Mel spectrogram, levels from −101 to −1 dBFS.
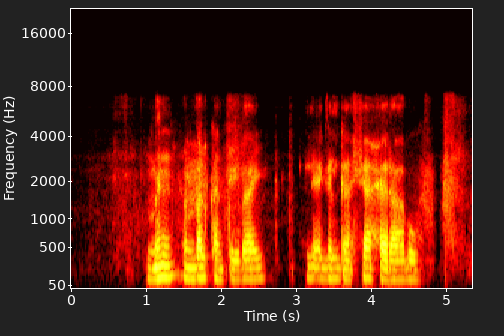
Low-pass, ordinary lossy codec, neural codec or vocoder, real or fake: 7.2 kHz; Opus, 64 kbps; codec, 24 kHz, 6 kbps, HILCodec; fake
